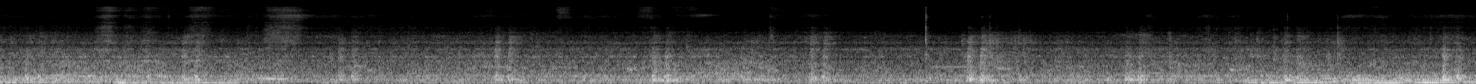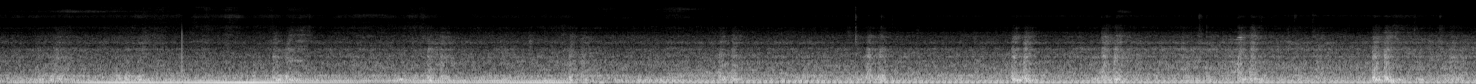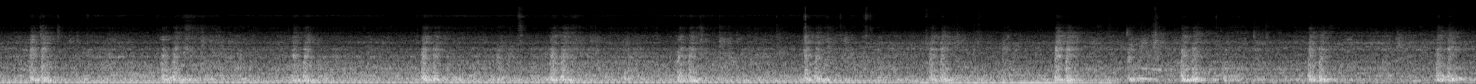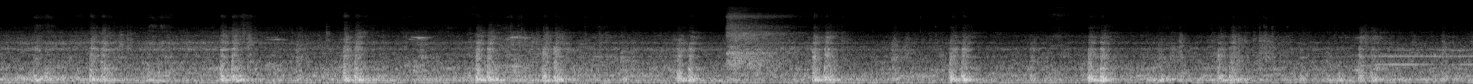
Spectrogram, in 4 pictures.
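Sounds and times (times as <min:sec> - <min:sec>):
diesel train engine drone: 0:00.0 - 0:59.0
rail-joint clickety-clack: 0:00.0 - 0:59.0.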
